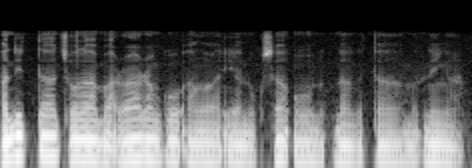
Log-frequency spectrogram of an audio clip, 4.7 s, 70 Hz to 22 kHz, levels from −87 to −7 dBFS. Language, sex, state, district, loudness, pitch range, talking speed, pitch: Garo, male, Meghalaya, South Garo Hills, -18 LUFS, 80-90 Hz, 115 wpm, 85 Hz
